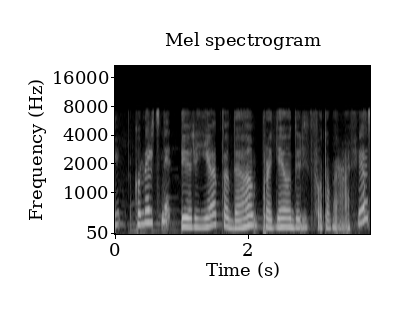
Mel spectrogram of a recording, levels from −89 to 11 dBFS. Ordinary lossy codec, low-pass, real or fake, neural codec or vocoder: Opus, 64 kbps; 7.2 kHz; fake; codec, 32 kHz, 1.9 kbps, SNAC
